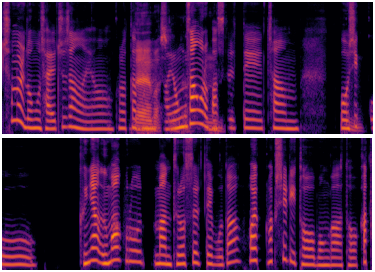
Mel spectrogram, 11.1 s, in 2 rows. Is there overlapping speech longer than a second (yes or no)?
yes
